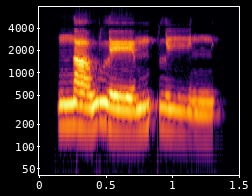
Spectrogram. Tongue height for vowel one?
low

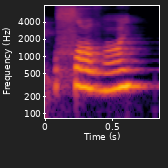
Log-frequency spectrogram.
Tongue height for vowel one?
high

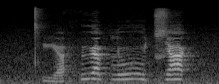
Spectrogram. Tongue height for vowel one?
high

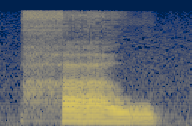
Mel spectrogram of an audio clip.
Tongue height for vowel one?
low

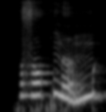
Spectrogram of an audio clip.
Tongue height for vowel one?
mid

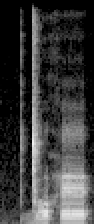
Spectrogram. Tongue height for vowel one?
low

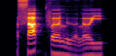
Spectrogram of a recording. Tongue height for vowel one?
low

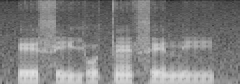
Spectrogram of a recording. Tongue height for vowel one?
mid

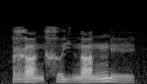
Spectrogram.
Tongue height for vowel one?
low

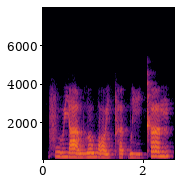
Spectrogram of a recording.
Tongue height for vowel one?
high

